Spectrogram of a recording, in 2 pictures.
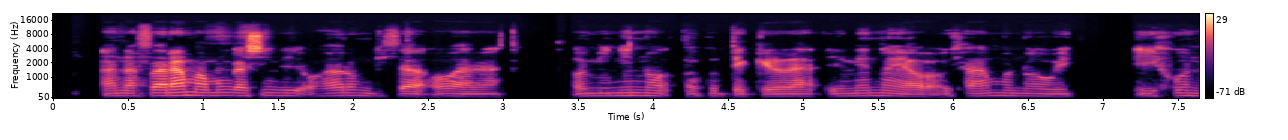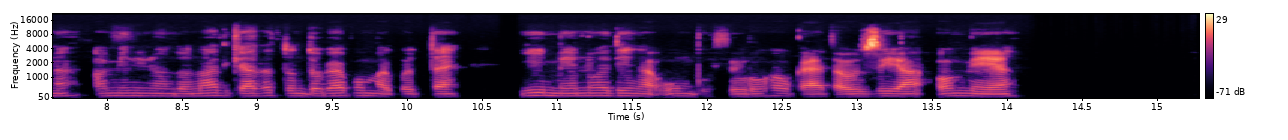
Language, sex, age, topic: Oshiwambo, male, 18-24, agriculture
